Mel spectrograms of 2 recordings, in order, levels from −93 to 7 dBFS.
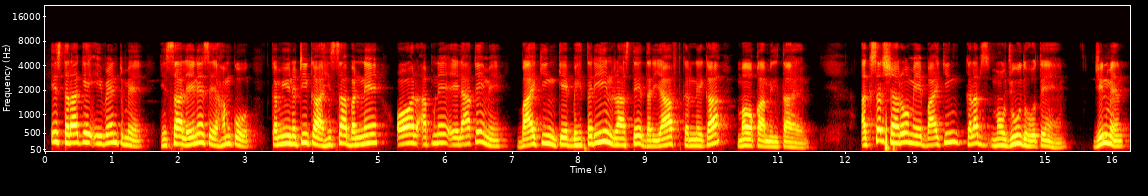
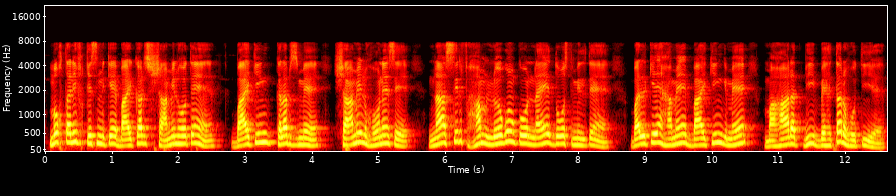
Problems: none marked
